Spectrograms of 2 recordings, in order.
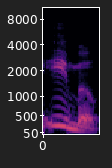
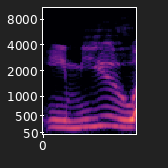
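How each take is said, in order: First: The word is said the American way. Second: The word is said the Australian way. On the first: The speaker calls it wrong. "I like to say emu" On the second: The speaker calls it right. "you say it wrong"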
